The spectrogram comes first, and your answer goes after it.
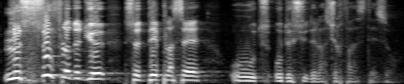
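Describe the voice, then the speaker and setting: A man preaching a sermon as pastor, swinging between loud bursts and low, quiet lines. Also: big pitch swings, a little slow.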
